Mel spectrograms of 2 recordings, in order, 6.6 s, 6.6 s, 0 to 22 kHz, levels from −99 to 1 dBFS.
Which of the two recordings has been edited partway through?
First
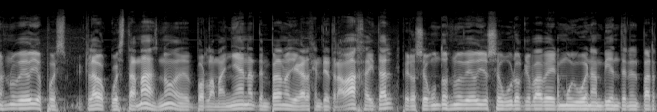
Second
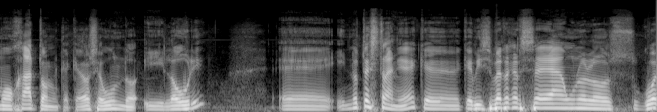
first; 3 cuts; at 3.1 s, 4.0 s, 5.6 s

